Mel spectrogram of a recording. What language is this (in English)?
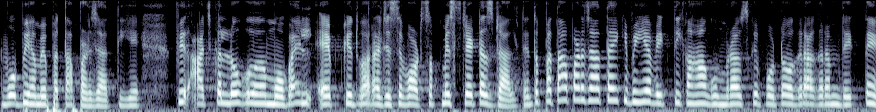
Hindi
